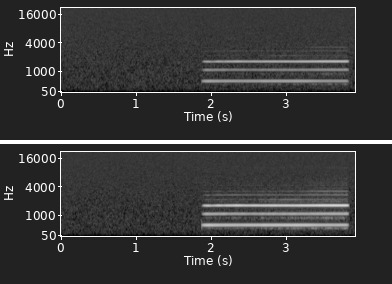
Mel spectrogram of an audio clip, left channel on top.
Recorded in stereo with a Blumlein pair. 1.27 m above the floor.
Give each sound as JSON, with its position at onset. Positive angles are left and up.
{"t": 1.9, "sound": "a flute", "azimuth_deg": -60}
